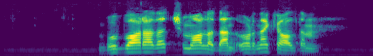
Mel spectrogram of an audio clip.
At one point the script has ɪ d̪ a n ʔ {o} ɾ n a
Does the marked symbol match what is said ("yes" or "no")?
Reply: yes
